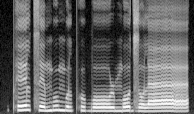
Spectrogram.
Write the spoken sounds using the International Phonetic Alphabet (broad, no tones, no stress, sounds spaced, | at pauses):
pʰ e l t͡s e m u m u l pʰ u b oː ɹ m o d͡z o l æː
